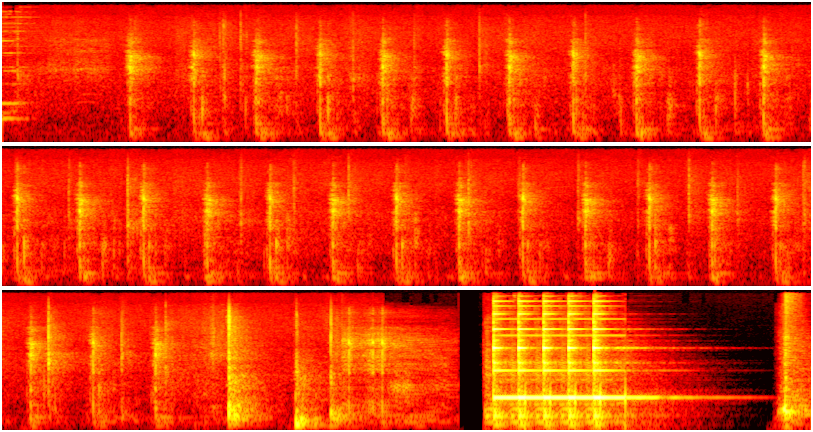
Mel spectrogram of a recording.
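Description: An autonomous robot juggles ping-pong balls in a steady train of small, regular clicks and taps, close and distinct. They speed up into a clatter near the end, followed by a brief ringing electronic tone.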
